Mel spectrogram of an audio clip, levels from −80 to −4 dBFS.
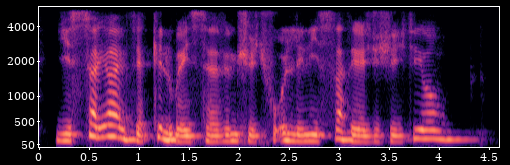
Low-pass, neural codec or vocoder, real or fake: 5.4 kHz; autoencoder, 48 kHz, 32 numbers a frame, DAC-VAE, trained on Japanese speech; fake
